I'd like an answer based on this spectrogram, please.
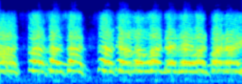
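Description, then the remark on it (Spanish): A small group of Wander fans ("los caturros") loudly chanting the Wander team cry "SN!" in unison live for radio, rhythmic repeated shouted syllables with a brief pause partway through, then continuing in a steady beat. “¿y es posible que hagan ahí el grito de Wander, por lo menos?”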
